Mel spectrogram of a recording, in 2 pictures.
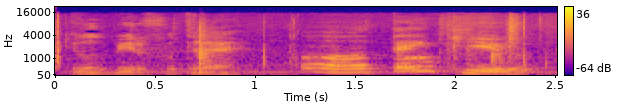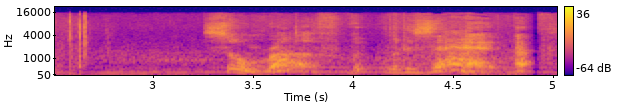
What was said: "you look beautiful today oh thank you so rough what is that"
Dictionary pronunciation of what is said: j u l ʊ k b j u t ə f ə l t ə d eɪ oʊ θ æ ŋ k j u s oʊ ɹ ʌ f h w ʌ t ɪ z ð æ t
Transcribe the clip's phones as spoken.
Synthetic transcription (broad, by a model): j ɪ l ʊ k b j u t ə f l t ə d eɪ oʊ θ æ ŋ k j u s oʊ ɹ ʌ f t w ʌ t ɪ z ð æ t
